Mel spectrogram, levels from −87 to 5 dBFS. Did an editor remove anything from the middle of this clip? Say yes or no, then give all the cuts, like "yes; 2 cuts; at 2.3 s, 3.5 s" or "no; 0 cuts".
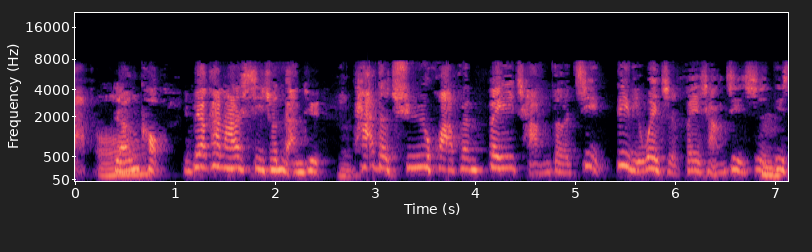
yes; 1 cut; at 1.1 s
